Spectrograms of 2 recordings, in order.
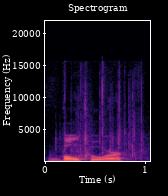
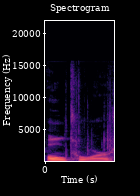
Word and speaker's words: Vltor: which i've talked about this before and i pronounced it bolt or somebody posted a comment on that other video and said that they called the phone number and the recording pronounces it all tore so that's what we're working with go ahead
